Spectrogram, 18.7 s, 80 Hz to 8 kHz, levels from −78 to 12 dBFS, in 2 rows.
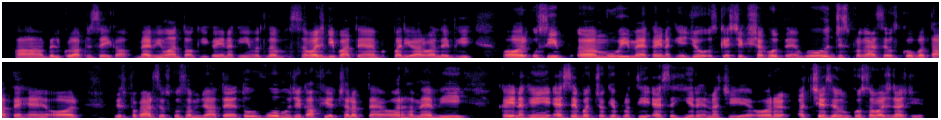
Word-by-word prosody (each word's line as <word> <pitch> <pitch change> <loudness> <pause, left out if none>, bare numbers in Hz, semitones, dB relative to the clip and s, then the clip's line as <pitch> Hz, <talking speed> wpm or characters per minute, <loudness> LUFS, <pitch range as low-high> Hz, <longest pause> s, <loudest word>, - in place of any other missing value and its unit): हाँ, 105 -1 0
बिल्कुल 135 0 -1
आपने 135 - 0
सही 115 -5 -2
कहा। 100 0 -5
मैं 120 0 +5
भी 180 - -3
मानता 135 -7 +1
हूँ 115 - -5
कि 160 - -10
कहीं 145 -2 -1
न 135 - -2
कहीं 145 +1 -8
मतलब 135 -2 -4
समझ 130 +3 +3
नहीं 165 +1 +1
पाते 110 - +1
हैं 120 +1 +1 0.2
परिवार 115 0 +1
वाले 105 -1 0
भी 125 +3 -7 0.4
और 130 +1 +7
उसी 205 +6 +2 0.2
अ, 140 0 +7
मूवी 140 +5 +2
में 155 -1 +5
कहीं 145 -3 +2
न 145 - 0
कहीं 150 0 -6
जो 155 +1 -1
उसके 165 - -1
शिक्षक 155 0 -1
होते - - 0
हैं - - -2
वो 220 -2 +3
जिस 165 +1 -7
प्रकार 135 -3 +1
से - - -2
उसको 150 +1 -2
बताते 130 +2 0
हैं 120 +2 -1
और 120 +1 +1 0.3
जिस 150 0 -4
प्रकार 140 -2 +1
से 165 - -7
उसको 165 +3 -8
समझाते 120 -3 0
हैं, 145 +1 +3
तो 205 0 0
वो 220 -1 +4
मुझे 175 -1 -2
काफ़ी 150 0 -1
अच्छा 150 - -1
लगता - - -1
है। 155 - -1
और 185 +1 0
हमें 165 +5 +2
भी 190 +1 0 0.4
कहीं 150 +2 +6
न 165 - +4
कहीं 170 +1 +2
ऐसे 170 +6 +2
बच्चों 150 -1 -2
के 160 - -3
प्रति 135 +7 -3
ऐसे 130 +2 +1
ही 160 +5 -4
रहना 125 -1 -3
चाहिए 135 +3 -4
और 145 +1 +1 0.2
अच्छे 125 +8 +3
से 195 +2 +1
उनको 165 0 -3
समझना 120 +1 +3
चाहिए। 90 -6 -11
145 Hz, 240 wpm, -24 LUFS, 125-165 Hz, 0.4 s, और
